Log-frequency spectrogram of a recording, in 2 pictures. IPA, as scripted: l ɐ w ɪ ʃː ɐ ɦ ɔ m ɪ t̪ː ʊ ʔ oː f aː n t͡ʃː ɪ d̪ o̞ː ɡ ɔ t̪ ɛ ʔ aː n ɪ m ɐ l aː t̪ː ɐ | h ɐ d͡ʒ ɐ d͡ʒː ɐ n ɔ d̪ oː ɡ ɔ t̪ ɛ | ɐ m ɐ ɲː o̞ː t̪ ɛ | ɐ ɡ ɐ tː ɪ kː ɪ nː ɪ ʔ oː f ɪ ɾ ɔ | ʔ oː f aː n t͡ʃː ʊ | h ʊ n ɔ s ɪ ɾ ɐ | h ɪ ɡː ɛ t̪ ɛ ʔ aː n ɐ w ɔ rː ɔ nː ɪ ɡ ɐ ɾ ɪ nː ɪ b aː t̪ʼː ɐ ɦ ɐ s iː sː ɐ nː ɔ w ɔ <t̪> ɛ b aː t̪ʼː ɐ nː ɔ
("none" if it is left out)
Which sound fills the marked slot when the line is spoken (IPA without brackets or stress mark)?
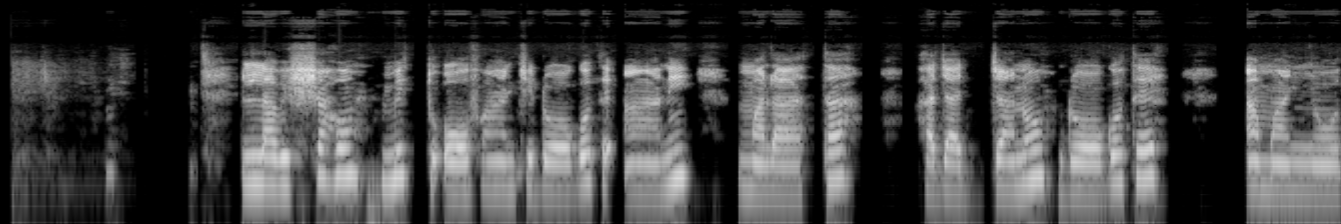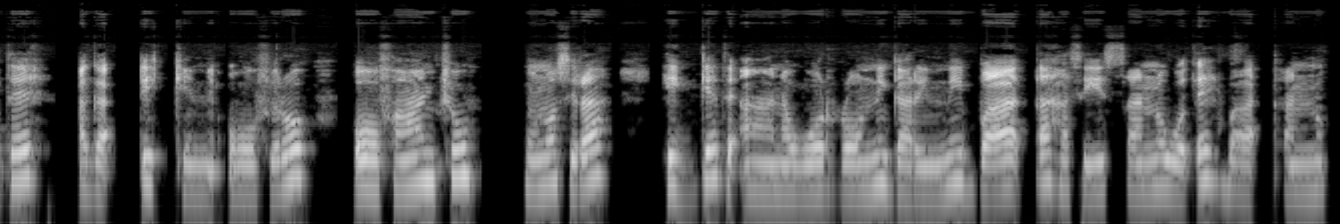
t̪ʼ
